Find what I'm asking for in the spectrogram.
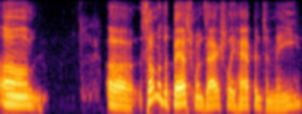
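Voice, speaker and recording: With a slight Southern US accent, a man talks at a fairly slow pace and fairly high pitch, with ordinary pitch variation and big swings in loudness, in a dry, close sound with no echo. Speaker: broadcaster and convention organizer. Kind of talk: casual interview chat.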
